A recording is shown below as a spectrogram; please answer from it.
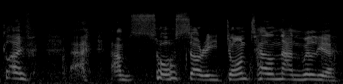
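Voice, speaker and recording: A man's voice: extremely high pitch, fairly even intonation, unhurried, pushed and bright, a little hiss or hum, full character voice. An actor playing a flustered male trader in a video game, anxious and apologetic. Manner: anxious, apologetic, regional slang. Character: flustered male trader who lost his pass. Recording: game audio with faint ambience.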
